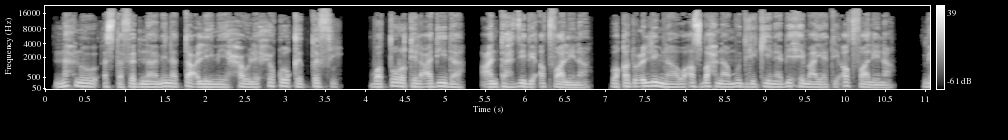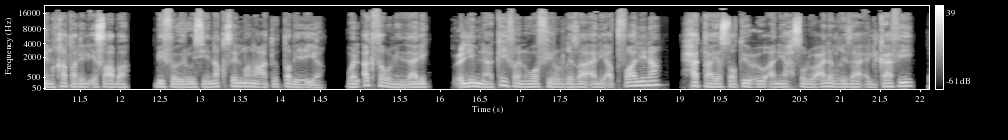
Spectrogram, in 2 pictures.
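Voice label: Sudanese Arabic, male, voice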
